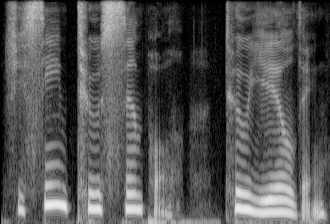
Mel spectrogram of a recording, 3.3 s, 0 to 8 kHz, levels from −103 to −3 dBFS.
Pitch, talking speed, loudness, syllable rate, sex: 185 Hz, 110 wpm, -18 LUFS, 3.2 syllables/s, female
